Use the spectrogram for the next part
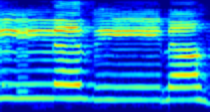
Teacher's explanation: یا مدہ کو ہم نے ایک الف دو حرکات کے برابر کھینچ کر پڑھنا ہے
